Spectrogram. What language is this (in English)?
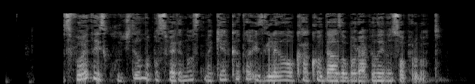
Macedonian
